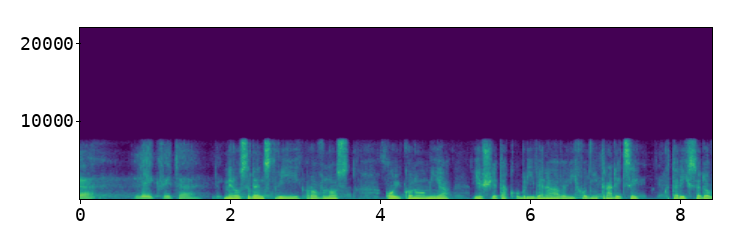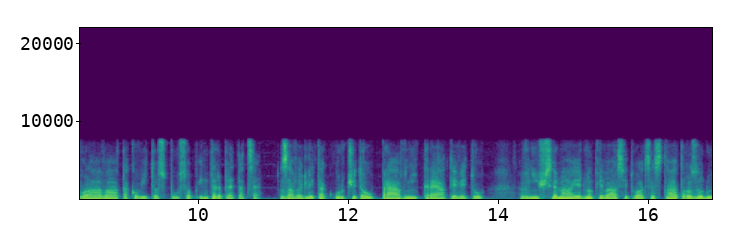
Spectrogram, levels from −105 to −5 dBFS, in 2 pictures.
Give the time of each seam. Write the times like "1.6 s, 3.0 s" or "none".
7.8 s, 11.0 s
